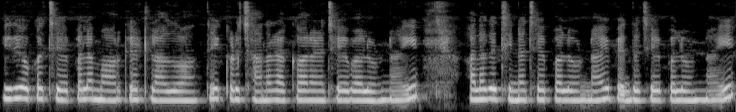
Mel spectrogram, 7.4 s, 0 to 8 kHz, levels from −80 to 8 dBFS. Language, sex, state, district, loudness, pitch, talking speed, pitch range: Telugu, female, Andhra Pradesh, Sri Satya Sai, -14 LUFS, 220 Hz, 140 wpm, 215-240 Hz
